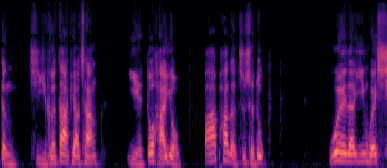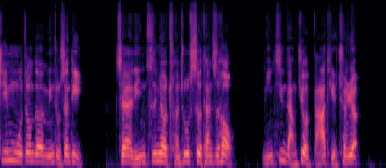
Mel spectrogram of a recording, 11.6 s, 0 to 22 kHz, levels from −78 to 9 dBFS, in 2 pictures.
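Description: From start to finish the speech sounds plainly coded: hoarse, faintly robotic, with a thin, grainy top. This is Opus voice compression in hybrid mode, where SILK models the band below 8 kHz with coarse excitation and a sparse CELT layer carries the rest, which fits roughly 16 kbps.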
